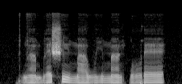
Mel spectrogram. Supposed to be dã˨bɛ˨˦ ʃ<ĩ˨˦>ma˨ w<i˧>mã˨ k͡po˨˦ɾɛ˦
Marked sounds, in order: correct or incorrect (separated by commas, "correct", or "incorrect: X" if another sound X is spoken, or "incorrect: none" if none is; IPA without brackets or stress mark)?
incorrect: ĩ˦˨, incorrect: i˨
